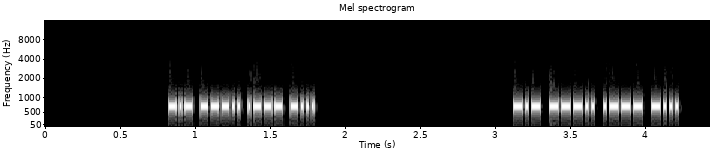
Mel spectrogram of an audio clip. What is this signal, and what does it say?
Morse code, heard as a keyed tone, about 59 wpm, 700 Hz. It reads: K8JB K8JB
